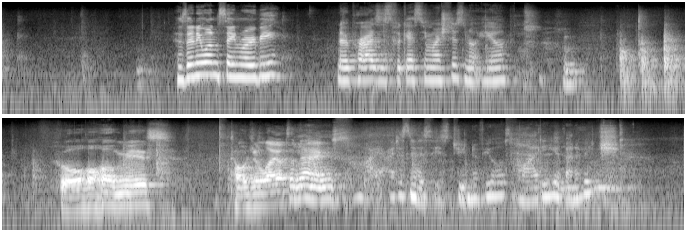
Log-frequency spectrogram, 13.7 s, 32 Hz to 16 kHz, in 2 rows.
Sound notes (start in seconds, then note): 6.1 knocking at door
